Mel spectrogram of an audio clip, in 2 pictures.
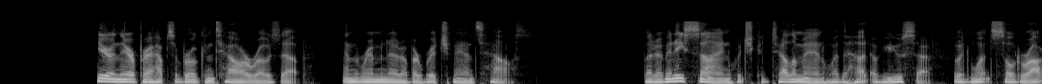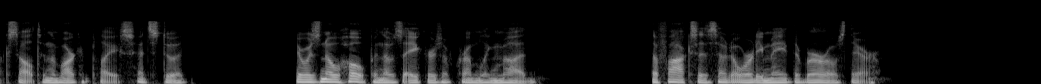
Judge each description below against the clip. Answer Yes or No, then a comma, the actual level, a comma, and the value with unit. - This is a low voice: Yes, very low, 95 Hz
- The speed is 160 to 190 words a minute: Yes, average, 175 wpm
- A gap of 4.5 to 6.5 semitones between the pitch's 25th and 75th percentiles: No, narrow, 2.5 semitones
